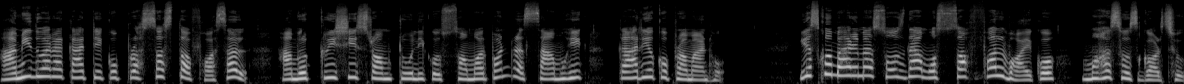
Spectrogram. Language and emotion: Nepali, happy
